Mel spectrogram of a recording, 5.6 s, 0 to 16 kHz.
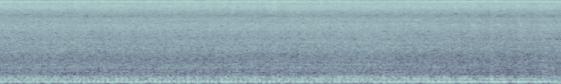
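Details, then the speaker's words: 1977 Chevy Camaro small-block Chevy V8 with newly installed Edelbrock Pro-Flo 4 EFI, timing locked at 12 degrees, idle set to about 750 rpm: deep steady even lope, no misses or tapping; normal healthy idle. "[Music] looking good sounding good"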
